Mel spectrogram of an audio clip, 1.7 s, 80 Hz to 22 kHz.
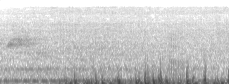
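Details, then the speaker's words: Electric fan with weak airflow, after replacing the faulty running capacitor, tested on speed 1 with back cover off; steady strong whoosh with even buffeting, no hum or rattle. Normal fan operation. "Malakas na yung hangin niya. Number 1 pa lang yan. Di katulad kanina yung ikot niya ang hina."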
